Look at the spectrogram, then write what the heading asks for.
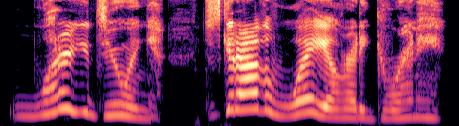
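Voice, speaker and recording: A woman playing an irritable, sarcastic female supervillain in a roleplay audio drama, snappy and condescending but gruffly caring. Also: a little high, big pitch swings, fairly quick, fairly bright tone, no room sound, studio quality. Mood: angry, exasperated.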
